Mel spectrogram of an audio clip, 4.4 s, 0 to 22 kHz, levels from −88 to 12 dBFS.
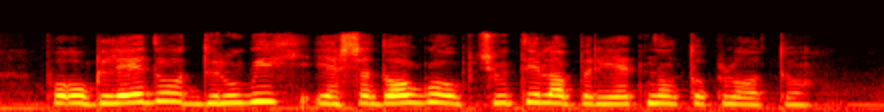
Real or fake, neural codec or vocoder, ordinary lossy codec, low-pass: fake; codec, 16 kHz, 4 kbps, FunCodec, trained on LibriTTS, 50 frames a second; Opus, 64 kbps; 7.2 kHz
